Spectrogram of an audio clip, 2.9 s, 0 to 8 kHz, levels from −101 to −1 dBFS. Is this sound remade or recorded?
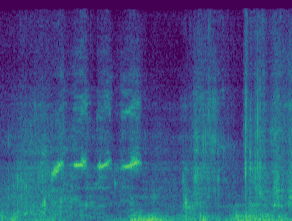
remade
